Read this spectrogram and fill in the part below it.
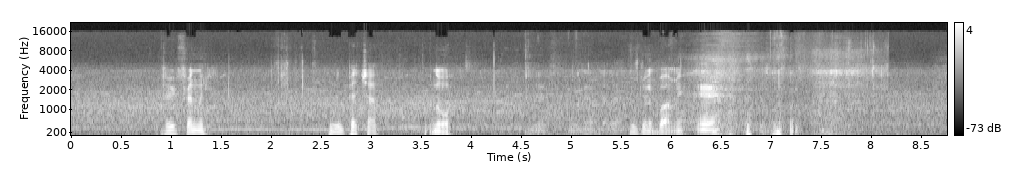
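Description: A man speaks close by outdoors.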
